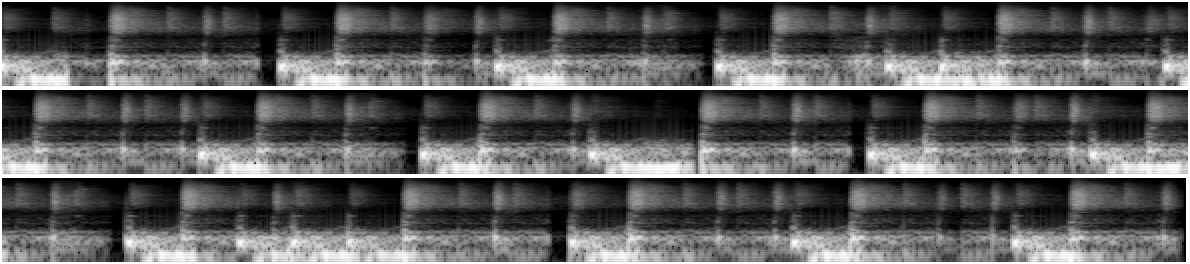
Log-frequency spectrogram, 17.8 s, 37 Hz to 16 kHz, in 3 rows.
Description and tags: SlyBeat 108bpm
A tight drum loop, chopped up in Fruity Loops, and coloured with effects and compression, and finally put through a vocoder for that firm sound of mono recordings of the 60's and the 70's, later reused in old-school 90's hip-hop and breakbeat.
Music Loops for licensing:
hi-hat, breakbeat, hip-hop, beat, rhythm, 60s, 70s, drums, oldschool, 108, electronic, mono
